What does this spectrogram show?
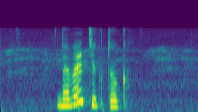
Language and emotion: Russian, neutral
